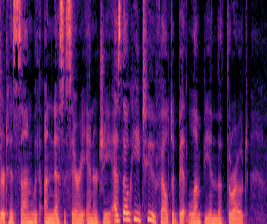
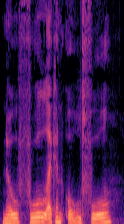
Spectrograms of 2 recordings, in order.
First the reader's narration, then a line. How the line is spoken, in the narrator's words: grumbled Stanton Sr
